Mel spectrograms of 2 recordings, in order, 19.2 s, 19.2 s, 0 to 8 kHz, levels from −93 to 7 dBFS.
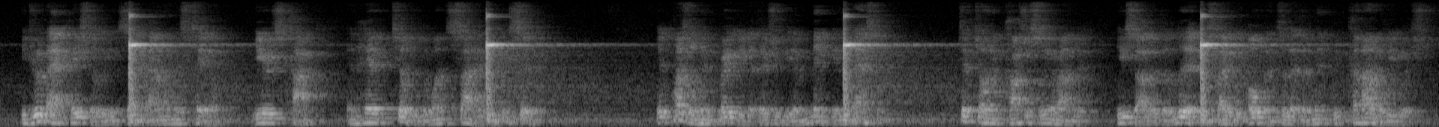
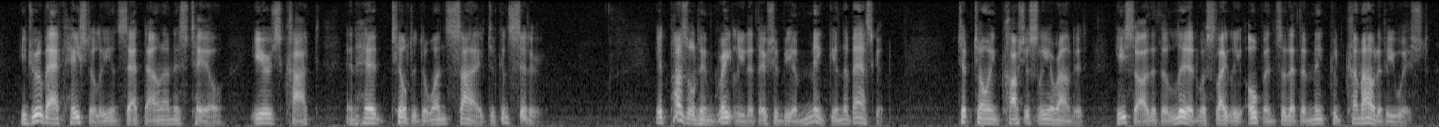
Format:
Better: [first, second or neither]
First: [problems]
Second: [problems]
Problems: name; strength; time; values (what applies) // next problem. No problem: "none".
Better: second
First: background sound (Piano); 3 dB above the speech // room echo; dies away in 1.1 s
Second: none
